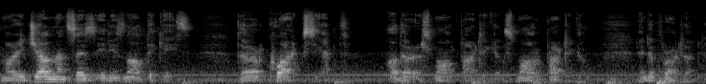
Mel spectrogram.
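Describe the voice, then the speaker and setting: A man speaks with a Persian accent at a moderate pace. Audible room echo and noticeable background noise surround him. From Iran. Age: 60s. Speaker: religious teacher. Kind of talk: video monologue.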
